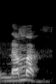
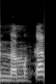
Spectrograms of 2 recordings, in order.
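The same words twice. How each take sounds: First: नमक short, ending on a closed k; said quickly. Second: नमका with a full "aa" on the end; wrong reading with extra vowel. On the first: Teacher correcting the reading, word said quickly. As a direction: cut नमक short with no final vowel. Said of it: "जल्दी से बोलना है". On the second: Teacher showing learners what not to read, vowel added. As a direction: add a long final vowel to नमका. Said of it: "नहीं पढ़ना है यहाँ पे". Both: Shown as a demonstration.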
